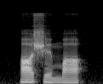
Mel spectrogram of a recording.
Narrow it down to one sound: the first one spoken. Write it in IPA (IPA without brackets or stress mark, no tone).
a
